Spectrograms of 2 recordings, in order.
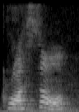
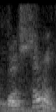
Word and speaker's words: croissant: Okay, they pronounce it croissant, and instead of actually saying croissant, just like they say it in French, they actually pronounce the R sound.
